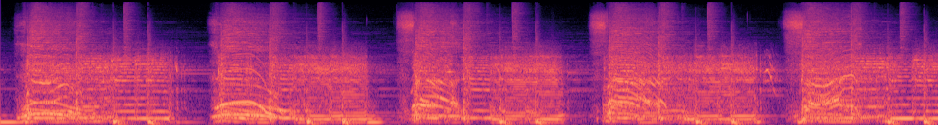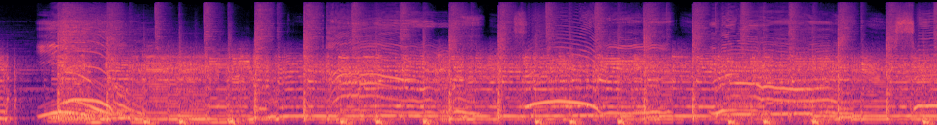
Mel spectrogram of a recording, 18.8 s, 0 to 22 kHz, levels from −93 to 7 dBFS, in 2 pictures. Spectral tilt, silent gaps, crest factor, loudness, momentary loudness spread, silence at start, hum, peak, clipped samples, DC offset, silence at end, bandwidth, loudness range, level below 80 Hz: -4.5 dB/octave; none; 16 dB; -15 LUFS; 5 LU; 0 s; none; 0 dBFS; under 0.1%; under 0.1%; 0 s; over 20 kHz; 1 LU; -36 dBFS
